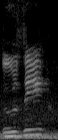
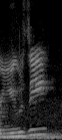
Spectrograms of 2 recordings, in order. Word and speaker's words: Uzi: automatic weapon called an I hope it's pronounced properly Uzi or yuzi um it's spelled uzii and it's an automatic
